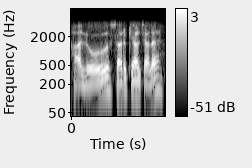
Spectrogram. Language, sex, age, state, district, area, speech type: Dogri, male, 30-45, Jammu and Kashmir, Udhampur, rural, conversation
